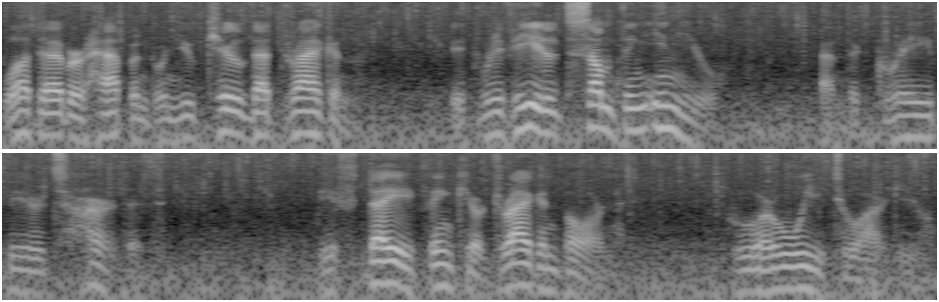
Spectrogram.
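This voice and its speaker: A man's voice: fairly low pitch, lively intonation, a little slow, noisy background. A man playing a dignified city ruler in a fantasy game, speaking in a formal, reflective, stately manner. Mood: firm, solemn. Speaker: voice actor in a fantasy video game.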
